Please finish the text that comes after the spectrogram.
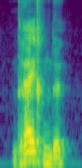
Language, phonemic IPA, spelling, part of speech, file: Dutch, /ˈdrɛiɣəndə/, dreigende, adjective / verb, Nl-dreigende.ogg
- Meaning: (adjective) inflection of dreigend: 1. masculine/feminine singular attributive 2. definite neuter singular attributive 3. plural attributive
